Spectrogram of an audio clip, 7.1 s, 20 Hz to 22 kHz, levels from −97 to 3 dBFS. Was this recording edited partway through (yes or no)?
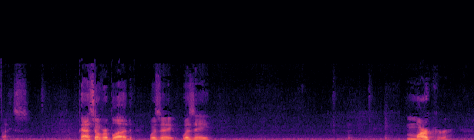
yes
